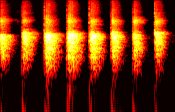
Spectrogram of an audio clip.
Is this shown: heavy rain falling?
no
